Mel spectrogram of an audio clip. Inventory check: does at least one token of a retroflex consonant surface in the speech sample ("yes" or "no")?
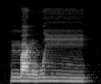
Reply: no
